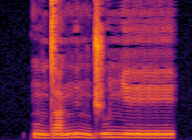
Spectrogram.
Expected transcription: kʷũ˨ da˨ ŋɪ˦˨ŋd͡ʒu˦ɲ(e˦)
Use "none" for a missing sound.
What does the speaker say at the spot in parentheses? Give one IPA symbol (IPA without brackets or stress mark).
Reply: eː˦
